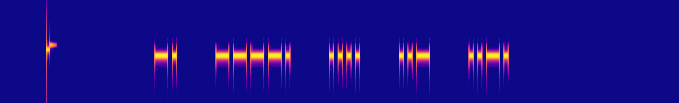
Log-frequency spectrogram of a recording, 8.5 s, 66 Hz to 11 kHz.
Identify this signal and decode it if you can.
Morse code, heard as a keyed tone, about 22 wpm, spaced as for 13 wpm, 700 Hz. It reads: N9HUF
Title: USA Call Signs - 3x Character Spacing - 22wpm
